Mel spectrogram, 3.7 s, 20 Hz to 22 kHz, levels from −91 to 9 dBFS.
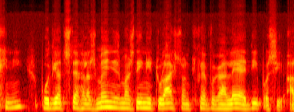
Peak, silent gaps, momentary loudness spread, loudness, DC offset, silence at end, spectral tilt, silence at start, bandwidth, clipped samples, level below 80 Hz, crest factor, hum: -4 dBFS; none; 7 LU; -21 LUFS; under 0.1%; 0 s; -5.5 dB/octave; 0 s; over 20 kHz; under 0.1%; -64 dBFS; 18 dB; none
